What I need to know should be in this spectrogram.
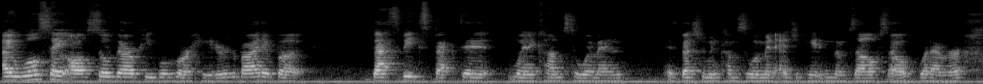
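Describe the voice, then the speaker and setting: A woman talks at a very fast pace with ordinary pitch variation. Room echo is audible. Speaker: book and lifestyle content creator. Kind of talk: casual vlog. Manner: casual with filler words.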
